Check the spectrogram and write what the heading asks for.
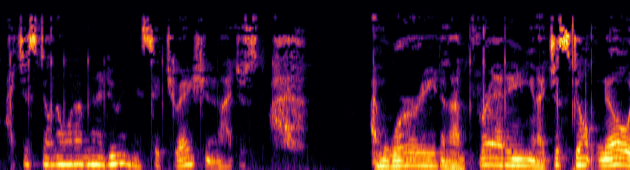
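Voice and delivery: hushed, fast anxious murmur, dropping to a whisper; worried fretting. Acted. Voicing a worried believer, hushed and anxious. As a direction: fret under your breath.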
